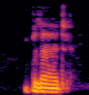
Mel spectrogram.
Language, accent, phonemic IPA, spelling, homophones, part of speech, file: English, Southern England, /blɜːd/, blurred, blerd, adjective / verb, LL-Q1860 (eng)-blurred.wav
- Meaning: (adjective) Out of focus; partially obscured; smudged; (verb) simple past and past participle of blur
